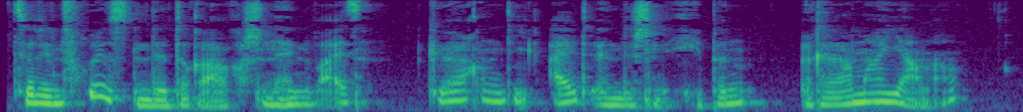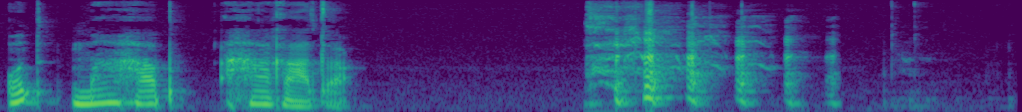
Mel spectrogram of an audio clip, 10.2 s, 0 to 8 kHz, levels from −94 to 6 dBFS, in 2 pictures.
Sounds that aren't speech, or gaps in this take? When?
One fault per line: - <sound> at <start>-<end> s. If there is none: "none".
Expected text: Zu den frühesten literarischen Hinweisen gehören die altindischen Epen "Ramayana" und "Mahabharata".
- laugh at 8.0-9.3 s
